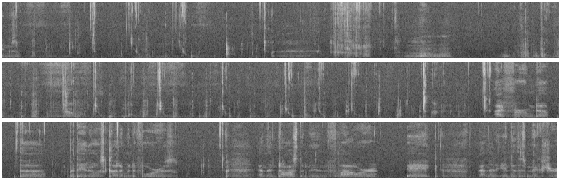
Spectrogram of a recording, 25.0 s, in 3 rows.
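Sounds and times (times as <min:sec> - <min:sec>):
crunchy chewing: 0:00.0 - 0:06.1, 0:07.5 - 0:15.8.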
